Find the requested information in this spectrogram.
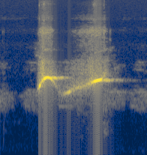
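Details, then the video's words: A pet parrot, Mithu, talking in a Hindi-speaking home as its owner asks whether it can whistle, gives one clear high whistle lasting about a second, dipping slightly mid-way and ending on a sustained note, in a quiet room. "funny parrot talking in Hindi"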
